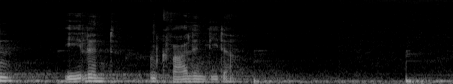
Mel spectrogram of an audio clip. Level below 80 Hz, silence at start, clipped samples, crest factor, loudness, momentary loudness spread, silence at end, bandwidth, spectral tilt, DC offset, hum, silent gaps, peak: -56 dBFS; 0 s; under 0.1%; 18 dB; -34 LUFS; 16 LU; 0 s; over 20 kHz; -7 dB/octave; under 0.1%; none; none; -16 dBFS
